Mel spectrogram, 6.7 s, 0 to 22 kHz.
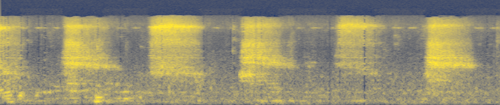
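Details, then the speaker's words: Bronchial breathing demonstrated during respiratory examination teaching: loud, harsh, blowing breaths with a clear gap between inspiration and expiration, about 26 breaths a minute. "so bronchial breathing is different what is bronchial breathing that is you have a gap between inspiration and expression no residue"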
